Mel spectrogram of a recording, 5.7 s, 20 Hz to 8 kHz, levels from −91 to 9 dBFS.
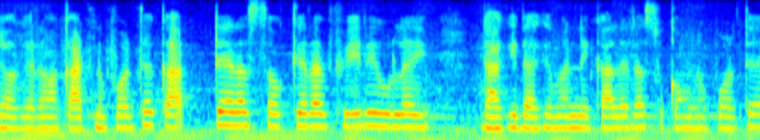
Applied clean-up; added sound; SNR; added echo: none; Accelerating, revving, vroom; 13 dB; none.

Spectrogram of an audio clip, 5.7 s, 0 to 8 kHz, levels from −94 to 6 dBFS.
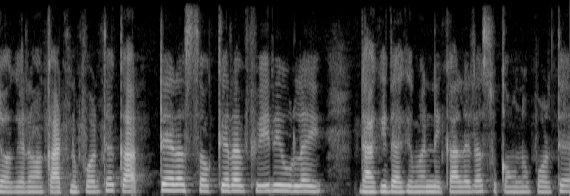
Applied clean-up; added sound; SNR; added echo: none; none; none; none.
